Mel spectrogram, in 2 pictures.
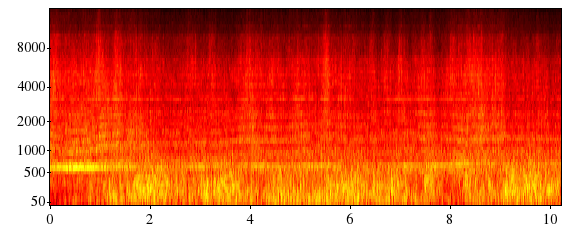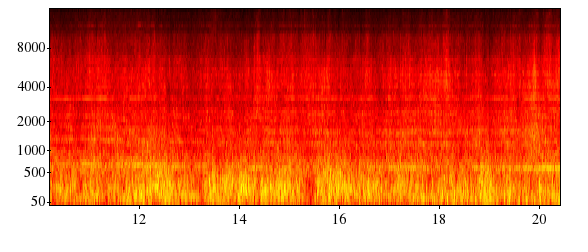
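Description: Electric motors and propellers of an unmanned aircraft in flight, giving a steady whine that drifts slightly in pitch, over a loud, fluctuating rushing noise.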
